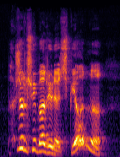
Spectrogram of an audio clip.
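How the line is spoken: Exclaimed. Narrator (French): s'écria-t-elle

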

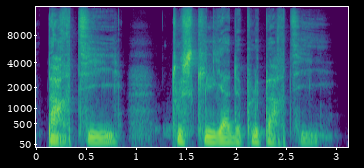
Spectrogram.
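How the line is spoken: Murmured. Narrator (French): murmura-t-il

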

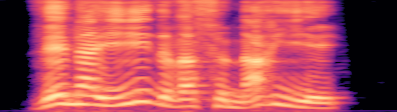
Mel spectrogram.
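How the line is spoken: Shouted. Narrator (French): Il ne le disait pas, il le criait

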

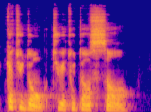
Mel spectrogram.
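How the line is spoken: Alarmed exclamation. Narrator (French): s'écria-t-elle

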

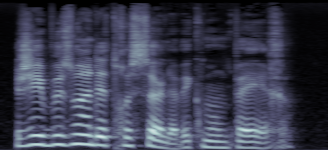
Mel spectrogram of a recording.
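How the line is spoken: Firm voice. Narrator (French): dit-il d'une voix ferme

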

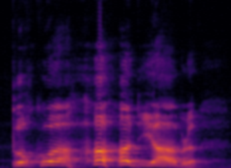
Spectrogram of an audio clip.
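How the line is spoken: Sudden loud shout. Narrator (French): s'écria tout à coup Dmitri à pleine voix

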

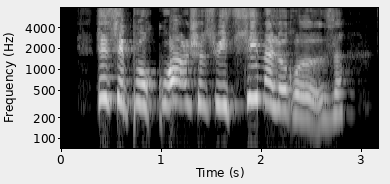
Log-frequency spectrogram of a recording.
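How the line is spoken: Exclaimed. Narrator (French): s'écria-t-elle

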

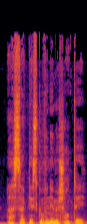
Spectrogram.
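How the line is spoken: Old man exclaiming. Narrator (French): s'écria le bonhomme

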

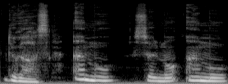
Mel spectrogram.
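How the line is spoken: Urgent pleading exclamation. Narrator (French): s'écria l'abbé, qui semblait vivement désirer que le docteur ne partît pas si tôt

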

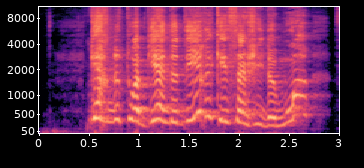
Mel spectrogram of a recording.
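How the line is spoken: Urgent exclamation. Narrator (French): s'écria Alice

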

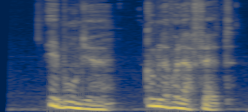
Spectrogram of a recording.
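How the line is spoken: Exclaimed. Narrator (French): s'écria son amie

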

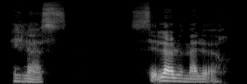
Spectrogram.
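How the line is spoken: Sad murmur. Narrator (French): murmura tristement Marguerite

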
